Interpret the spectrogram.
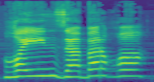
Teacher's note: غین حروف مستعلیہ میں سے ہے، موٹا کر کے پڑھیں گے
